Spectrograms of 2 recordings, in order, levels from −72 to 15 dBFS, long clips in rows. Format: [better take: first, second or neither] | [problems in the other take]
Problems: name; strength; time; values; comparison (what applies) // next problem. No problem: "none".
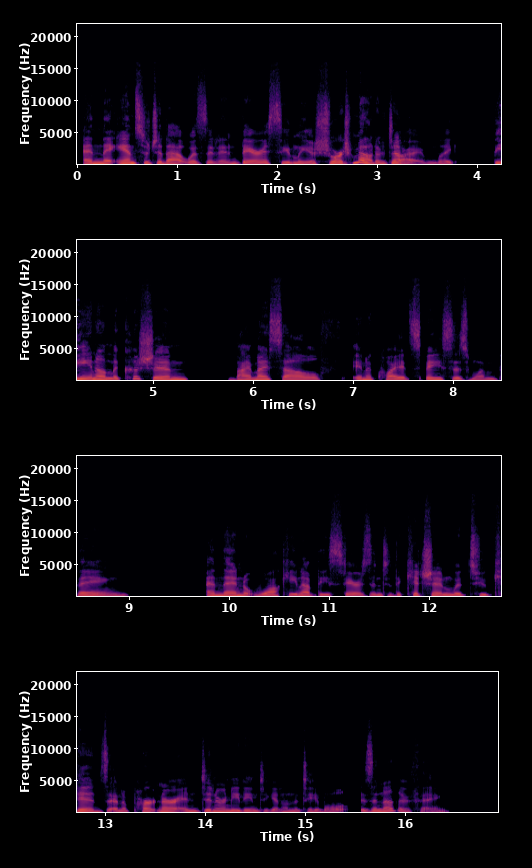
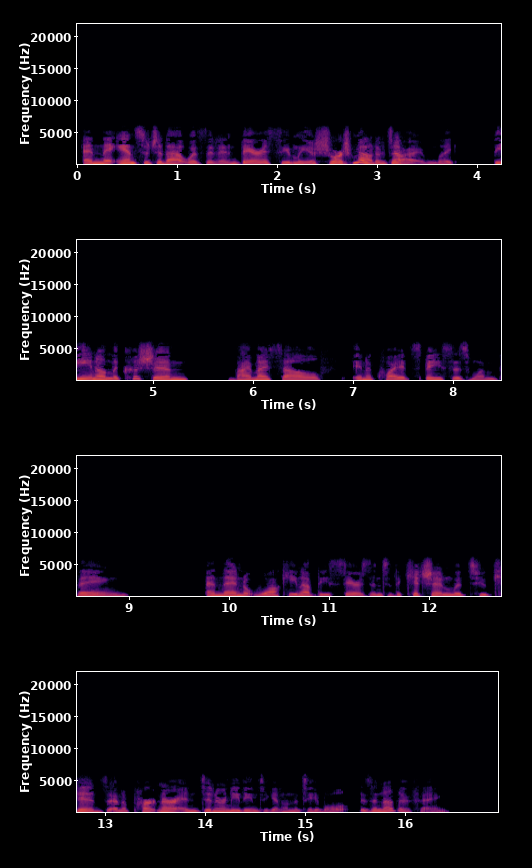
first | garbled, watery; badly; nothing above 5.5 kHz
